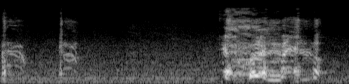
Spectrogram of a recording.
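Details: Coughing fit after inhaling vape: a couple of short coughs, then a harsh burst of rapid coughing and throat clearing, from a vaping cough compilation.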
